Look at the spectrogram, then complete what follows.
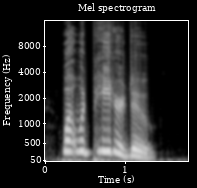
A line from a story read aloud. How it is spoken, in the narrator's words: they cried simultaneously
